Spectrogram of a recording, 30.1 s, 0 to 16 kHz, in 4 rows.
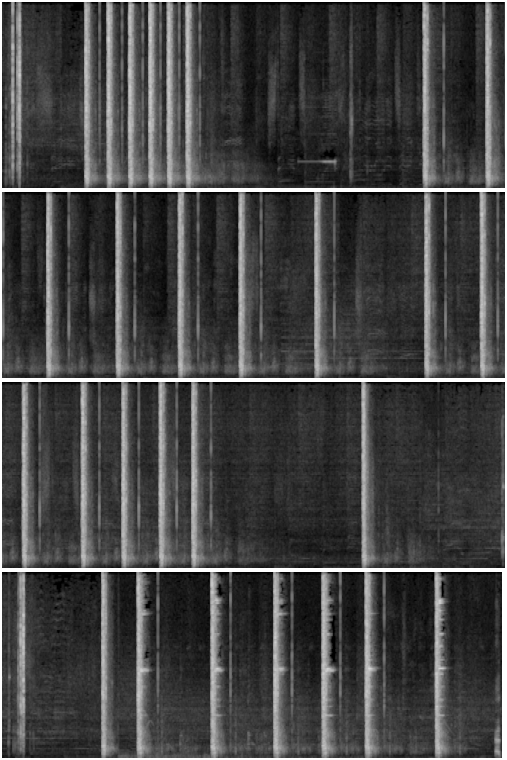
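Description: Shadow Systems MR920 9mm pistol firing in strings: a quick string of about six shots near the start, then shots roughly a second apart that speed up, and two more fast strings near the end.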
